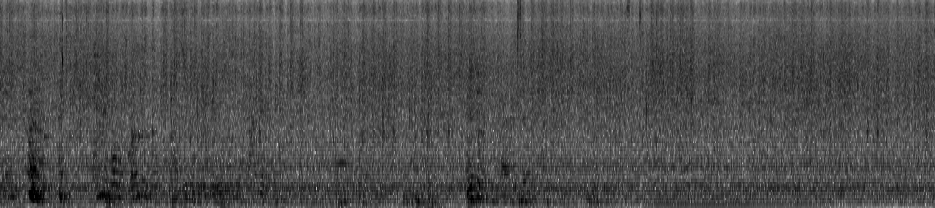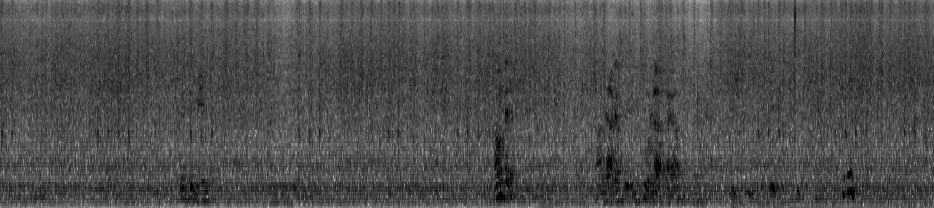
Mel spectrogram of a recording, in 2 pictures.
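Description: Young men speak through loudspeakers in a large echoing space.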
